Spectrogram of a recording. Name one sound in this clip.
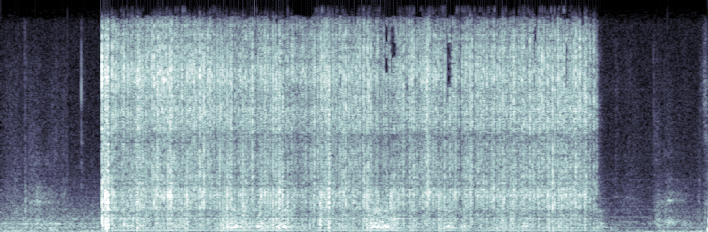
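A welding torch crackles and hisses steadily.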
